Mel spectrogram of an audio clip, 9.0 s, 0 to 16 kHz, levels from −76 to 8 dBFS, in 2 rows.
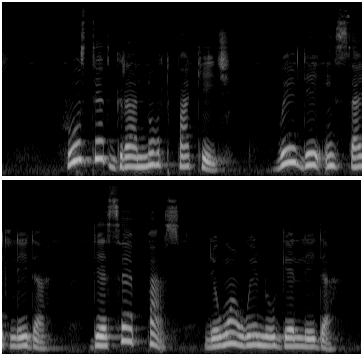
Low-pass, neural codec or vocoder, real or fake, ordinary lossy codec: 14.4 kHz; none; real; none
